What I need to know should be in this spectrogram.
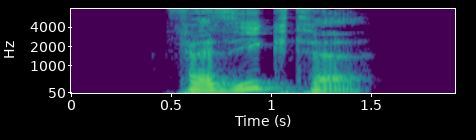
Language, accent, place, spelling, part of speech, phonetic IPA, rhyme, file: German, Germany, Berlin, versiegte, adjective / verb, [fɛɐ̯ˈziːktə], -iːktə, De-versiegte.ogg
- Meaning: inflection of versiegt: 1. strong/mixed nominative/accusative feminine singular 2. strong nominative/accusative plural 3. weak nominative all-gender singular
